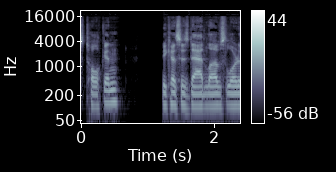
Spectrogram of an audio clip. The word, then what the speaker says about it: Tolkien: Tolkien, not Token. Tolkien. – His name is spelled with an L.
